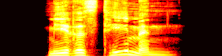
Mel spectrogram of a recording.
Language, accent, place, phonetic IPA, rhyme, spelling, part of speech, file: German, Germany, Berlin, [meʁɪsˈteːmən], -eːmən, Meristemen, noun, De-Meristemen.ogg
- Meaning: dative plural of Meristem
